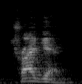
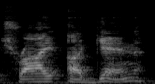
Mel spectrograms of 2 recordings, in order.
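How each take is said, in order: First: The unstressed vowel of again is dropped entirely. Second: The unstressed vowel of again is fully pronounced. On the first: "decimos try again" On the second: "En lugar de try again"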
